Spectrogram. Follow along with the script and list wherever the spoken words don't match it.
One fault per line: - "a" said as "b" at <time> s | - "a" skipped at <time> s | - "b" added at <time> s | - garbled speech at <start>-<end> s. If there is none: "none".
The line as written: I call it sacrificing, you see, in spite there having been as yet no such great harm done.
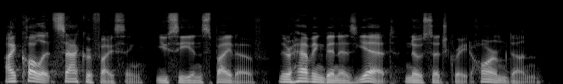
- "of" added at 2.4 s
